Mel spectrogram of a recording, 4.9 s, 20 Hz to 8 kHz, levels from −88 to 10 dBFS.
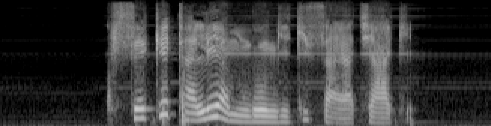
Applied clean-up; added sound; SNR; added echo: neural separator model SepFormer DNS4.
